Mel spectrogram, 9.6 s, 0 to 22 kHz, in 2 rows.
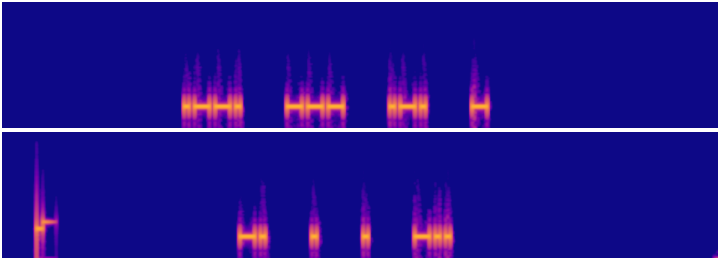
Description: Morse code, heard as a keyed tone, about 36 wpm, spaced as for 20 wpm, 700 Hz. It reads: PORT NEED
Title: 3x Character Spacing - Top 200 Words - 35wpm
